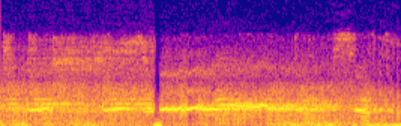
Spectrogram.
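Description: Electronic dance music played very loud through a stacked P.C. Sound DJ box speaker system. The heavy bass beat drops out and a high, wavering melody carries on over a dense wash of sound.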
